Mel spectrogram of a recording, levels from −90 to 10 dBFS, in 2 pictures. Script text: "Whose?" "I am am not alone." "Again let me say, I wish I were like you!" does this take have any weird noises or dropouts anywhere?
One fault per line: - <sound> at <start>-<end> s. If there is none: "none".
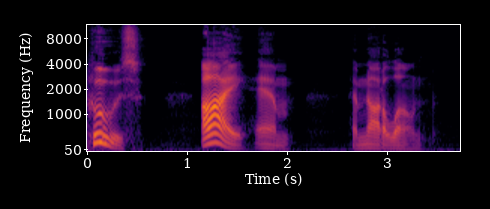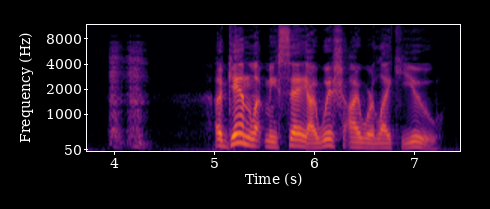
- sniff at 3.9-4.4 s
